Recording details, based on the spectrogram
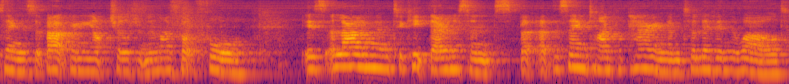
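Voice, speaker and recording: Audible room echo around a woman's speech. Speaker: poet reading her work. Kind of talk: poem reading, intimate live reading with brief chatty introductions between poems. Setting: live reading in a hall with audience. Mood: wry, rhythmic delivery. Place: hall. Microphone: camera far.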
